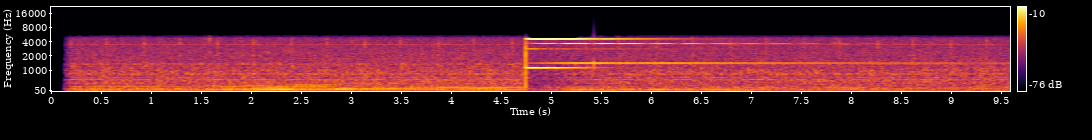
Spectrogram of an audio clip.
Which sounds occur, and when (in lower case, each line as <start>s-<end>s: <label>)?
0.1s-9.5s: background noise
0.1s-9.5s: tick-tock
4.7s-9.5s: bell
